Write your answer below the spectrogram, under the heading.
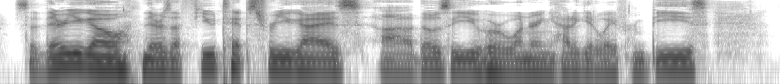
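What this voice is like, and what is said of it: Weak, strained voice recovering. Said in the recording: “sorry if my voice sounds a little weird. I lost it the other night, so I'm still getting it back.”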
